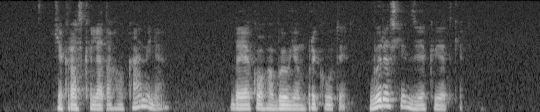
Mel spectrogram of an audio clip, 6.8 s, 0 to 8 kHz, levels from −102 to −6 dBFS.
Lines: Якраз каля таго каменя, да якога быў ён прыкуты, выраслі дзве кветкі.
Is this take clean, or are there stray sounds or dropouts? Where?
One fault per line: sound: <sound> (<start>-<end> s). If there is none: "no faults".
no faults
